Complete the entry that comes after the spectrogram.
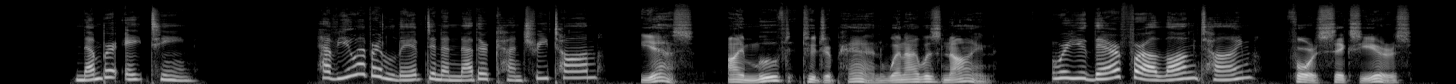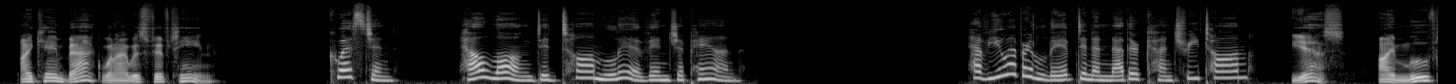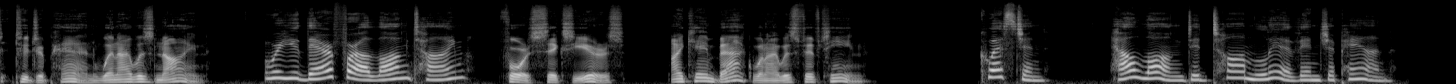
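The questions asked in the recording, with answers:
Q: How long did Tom live in Japan?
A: For 6 years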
